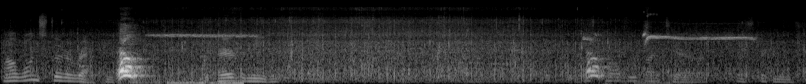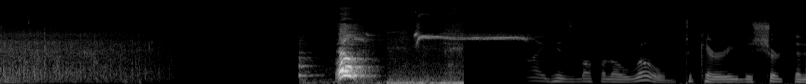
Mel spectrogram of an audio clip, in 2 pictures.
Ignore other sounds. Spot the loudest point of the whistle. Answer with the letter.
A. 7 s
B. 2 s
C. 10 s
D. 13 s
A.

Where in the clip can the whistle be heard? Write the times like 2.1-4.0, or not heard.
1.4-2.6, 5.8-7.6, 11.6-13.4.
